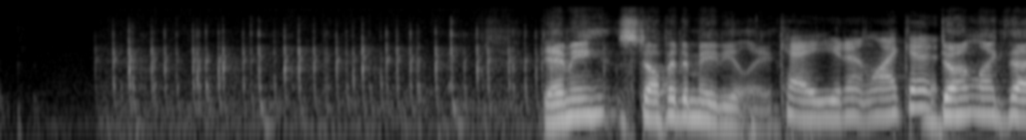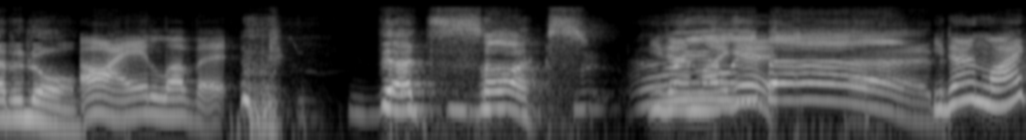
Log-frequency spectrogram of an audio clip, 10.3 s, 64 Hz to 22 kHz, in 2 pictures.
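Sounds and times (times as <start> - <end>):
rapid typing on a computer keyboard: 0.5 - 2.8
speech: 2.7 - 10.2.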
